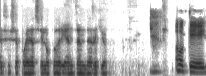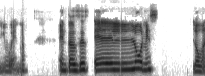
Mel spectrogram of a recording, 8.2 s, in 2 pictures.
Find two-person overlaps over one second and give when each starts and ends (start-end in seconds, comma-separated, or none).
none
